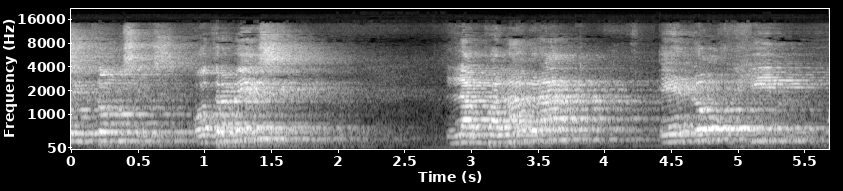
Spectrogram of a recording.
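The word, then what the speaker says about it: אלוהים: Hasta ahí vamos bien, pero en el original hebreo, en Génesis 1:1, la pronunciación en el hebreo se pronuncia Elohim, así, Elohim.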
